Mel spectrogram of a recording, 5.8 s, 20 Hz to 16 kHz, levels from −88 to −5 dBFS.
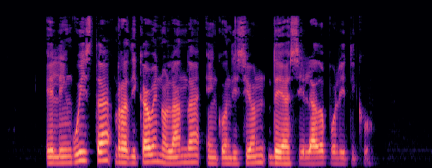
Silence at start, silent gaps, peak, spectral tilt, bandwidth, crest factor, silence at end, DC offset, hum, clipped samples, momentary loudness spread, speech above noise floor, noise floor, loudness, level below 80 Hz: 0.6 s; none; -4 dBFS; -5.5 dB/octave; 11.5 kHz; 20 dB; 0.85 s; under 0.1%; none; under 0.1%; 11 LU; 55 dB; -77 dBFS; -23 LUFS; -74 dBFS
